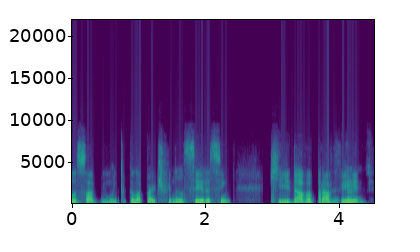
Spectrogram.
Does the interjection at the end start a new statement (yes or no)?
no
